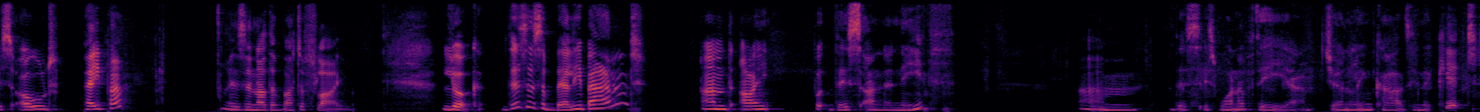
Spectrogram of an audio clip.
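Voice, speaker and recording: Speaking with a Dutch accent, a woman with a somewhat breathy, fairly high voice goes at a very slow pace with long, frequent pauses. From Netherlands. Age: 60s. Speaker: retired English teacher, crafter. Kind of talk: casual crafting video talk to camera.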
